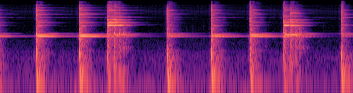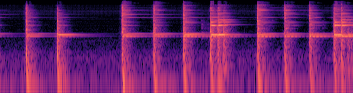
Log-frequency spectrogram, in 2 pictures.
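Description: Blacksmith hammering steel on an anvil to blunt the end of a piece, a steady series of about twenty sharp ringing metallic strikes, loud and close, each with a short bright ring.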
